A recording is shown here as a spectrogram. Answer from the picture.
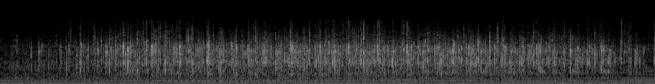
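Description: Audience applauding: a dense patter of clapping that builds about a second in and dies away near the end, over a steady low hum.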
